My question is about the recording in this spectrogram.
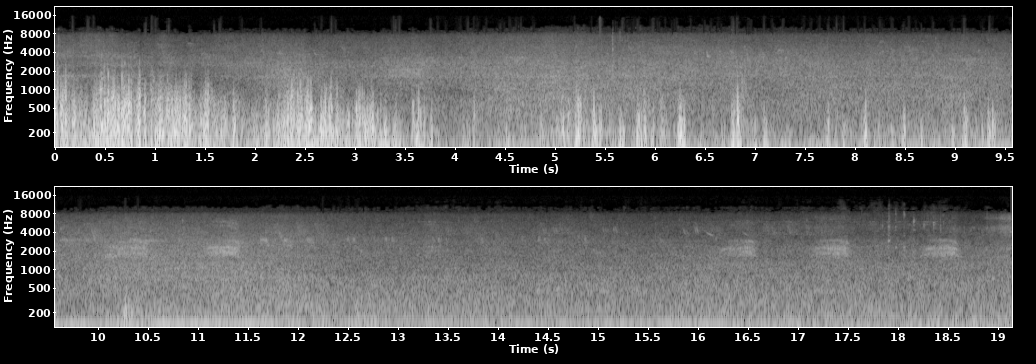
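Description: Water sloshing around the legs of someone wading in a river, with wind on the microphone, busy for the first nine seconds and then easing off. A few faint bird calls come about ten seconds in and again in a short series near the end.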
